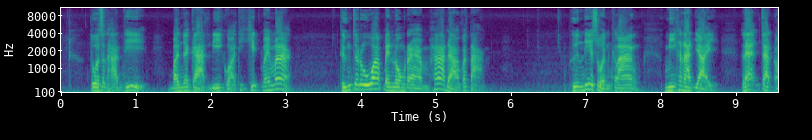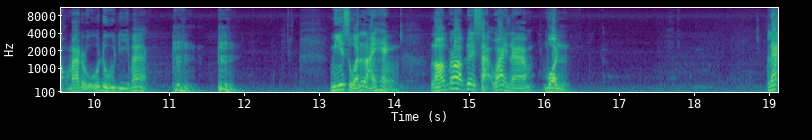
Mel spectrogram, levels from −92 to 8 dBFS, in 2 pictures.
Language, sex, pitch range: Thai, male, 105-145 Hz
